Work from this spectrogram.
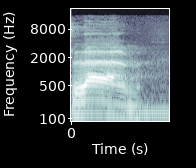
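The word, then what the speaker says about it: إسلام: cough we don't say and similarly lam we don't say lam it's islam so so we have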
